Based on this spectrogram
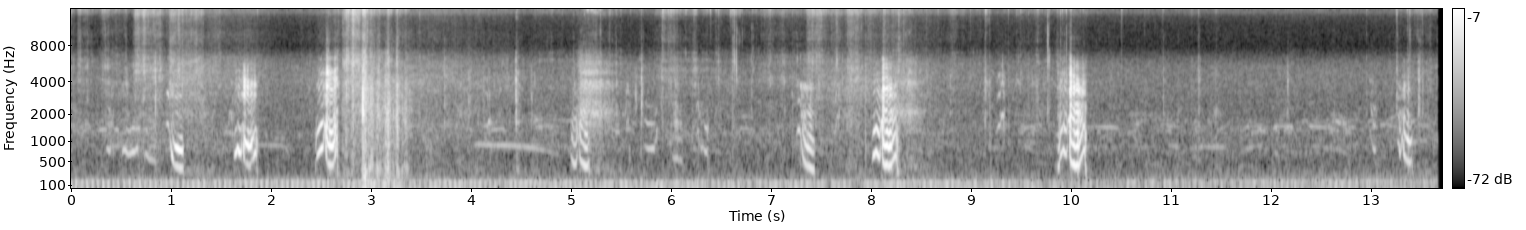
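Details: A francolin (teetar, labelled yellow partridge) gives sharp, scratchy call notes at irregular one-to-two-second gaps, some with a thin whistled tail, over a steady low electrical hum.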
